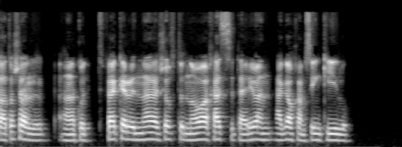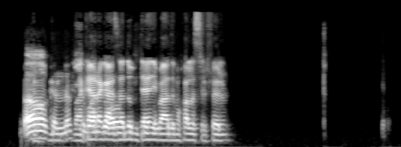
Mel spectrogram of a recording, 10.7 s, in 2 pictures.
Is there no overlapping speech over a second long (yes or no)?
no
